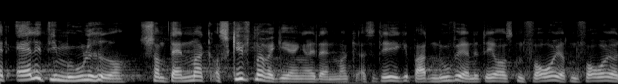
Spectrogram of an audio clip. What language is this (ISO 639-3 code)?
dan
